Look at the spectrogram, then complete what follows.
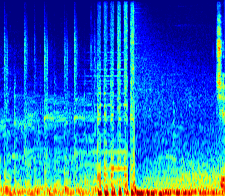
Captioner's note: electronic scratching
